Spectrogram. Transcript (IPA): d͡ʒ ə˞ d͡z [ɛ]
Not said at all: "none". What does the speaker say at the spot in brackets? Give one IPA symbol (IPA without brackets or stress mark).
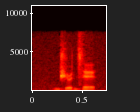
ɛ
